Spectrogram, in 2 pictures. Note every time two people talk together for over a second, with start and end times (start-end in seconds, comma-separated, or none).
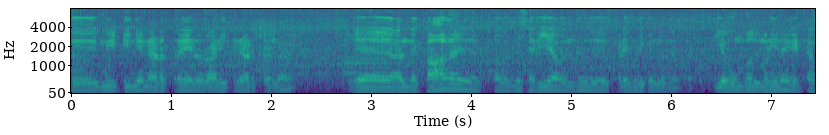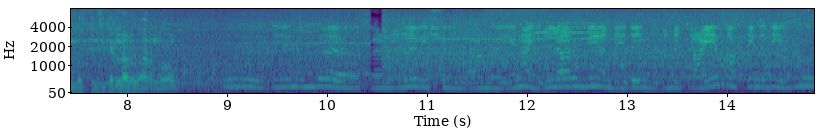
none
